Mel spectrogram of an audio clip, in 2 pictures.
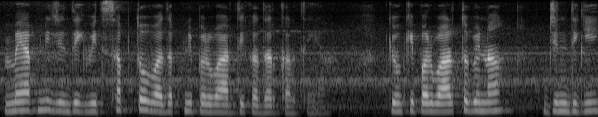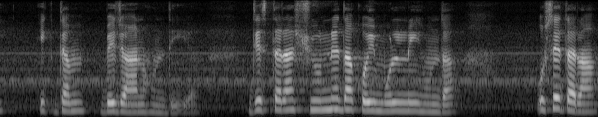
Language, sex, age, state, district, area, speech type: Punjabi, female, 30-45, Punjab, Shaheed Bhagat Singh Nagar, urban, spontaneous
